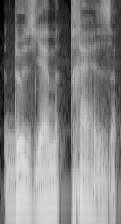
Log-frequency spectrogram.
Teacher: un son qui est vraiment zzz, un petit peu comme un insecte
